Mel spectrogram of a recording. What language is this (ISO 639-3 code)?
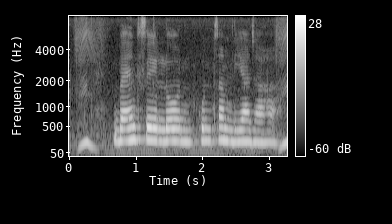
mag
